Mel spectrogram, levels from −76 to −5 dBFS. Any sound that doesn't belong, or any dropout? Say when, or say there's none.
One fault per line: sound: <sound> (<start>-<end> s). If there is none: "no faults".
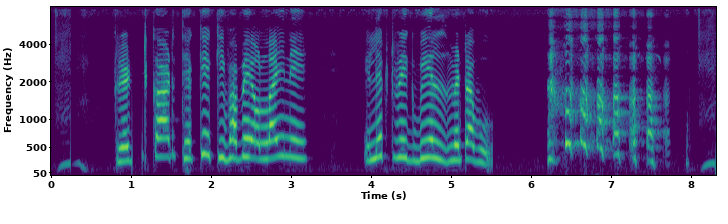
sound: dropout (1.0-1.1 s)
sound: laugh (6.2-7.8 s)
